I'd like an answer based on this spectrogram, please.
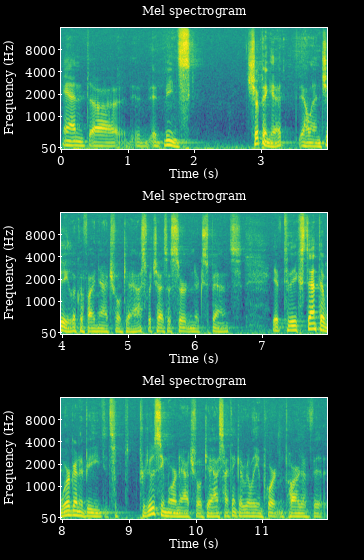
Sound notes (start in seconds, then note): none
